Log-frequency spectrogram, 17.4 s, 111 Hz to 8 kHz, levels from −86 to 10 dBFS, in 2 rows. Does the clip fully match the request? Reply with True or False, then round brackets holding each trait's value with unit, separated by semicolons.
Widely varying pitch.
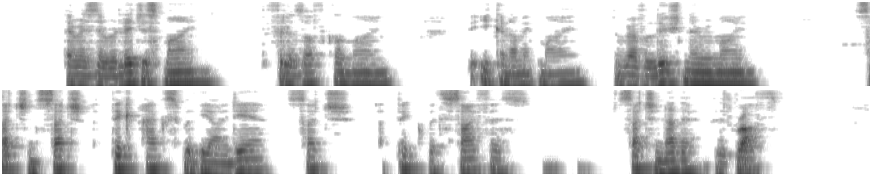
False (3.3 semitones)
